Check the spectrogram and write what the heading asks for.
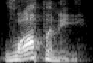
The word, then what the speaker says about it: Lopunny: You want to give me that first syllable again? Lopunny. What is it, Lope? It's Lopunny. Lopunny? It's Lopunny. Why? Where'd you get the A? It's just like a soft U or a... No, it's just O.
